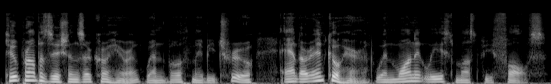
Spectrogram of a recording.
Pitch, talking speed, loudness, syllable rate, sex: 110 Hz, 205 wpm, -21 LUFS, 6.1 syllables/s, male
